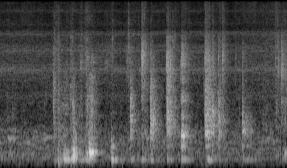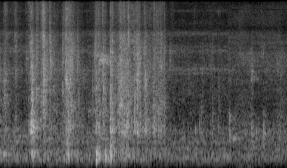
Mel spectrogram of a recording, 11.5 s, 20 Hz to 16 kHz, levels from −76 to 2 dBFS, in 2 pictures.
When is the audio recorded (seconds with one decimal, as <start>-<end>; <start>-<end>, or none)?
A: 0.0-10.3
